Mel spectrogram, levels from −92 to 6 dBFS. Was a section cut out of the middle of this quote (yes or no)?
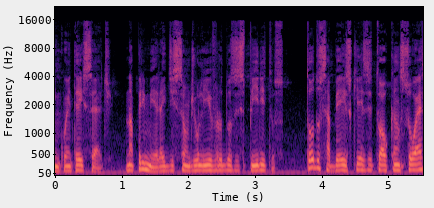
no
